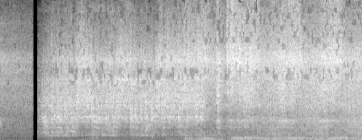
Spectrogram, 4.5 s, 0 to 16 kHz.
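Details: Hot-rodded 1933 Buick sedan street rod V8 first start after about five years in storage, fuel in carburetor, 30 psi cranking pressure: catches quickly into lumpy idle, revs cleanly with no knock or miss.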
